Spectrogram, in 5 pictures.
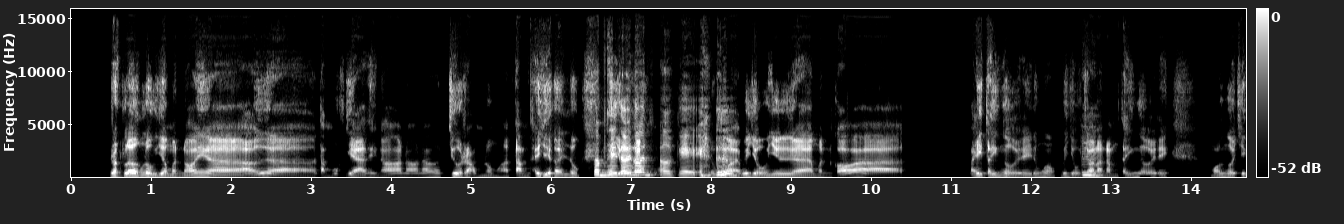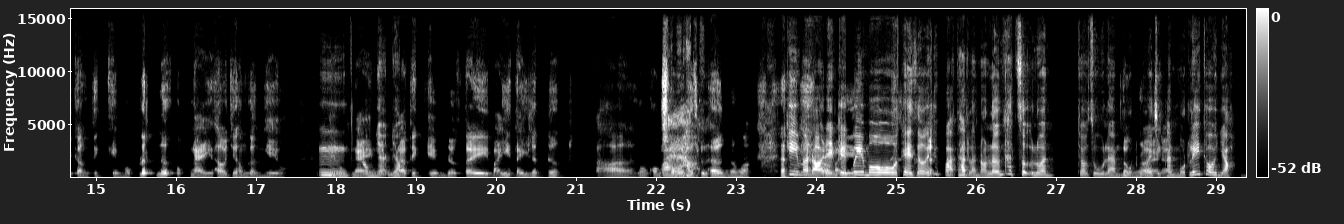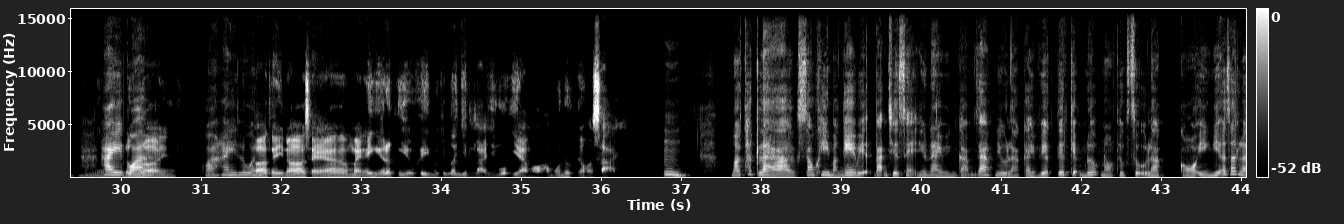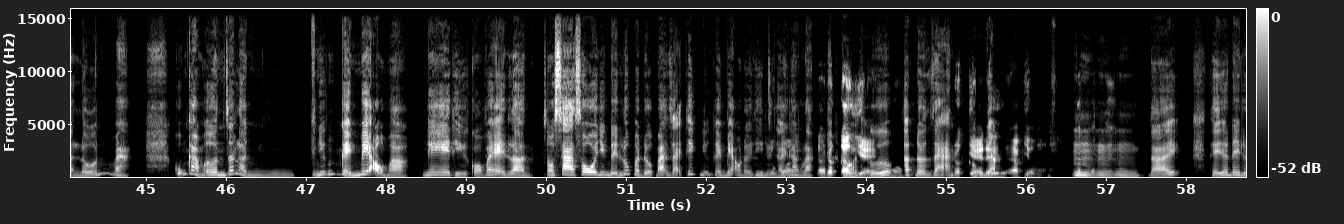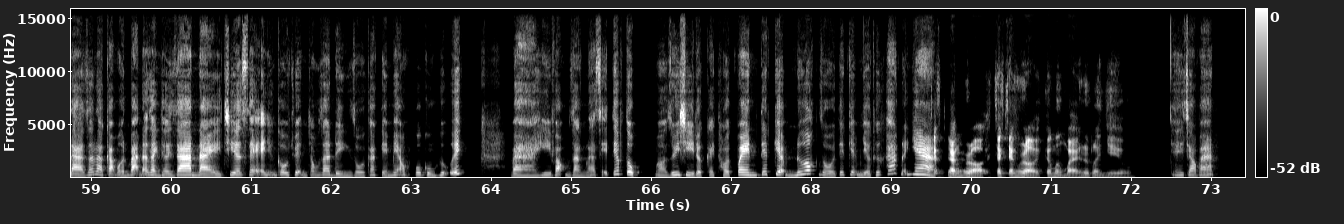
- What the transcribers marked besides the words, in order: laughing while speaking: "thế giới luôn"; other background noise; chuckle; laughing while speaking: "ừ"; tapping; laugh; chuckle
- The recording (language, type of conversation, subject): Vietnamese, podcast, Bạn có những mẹo nào để tiết kiệm nước trong sinh hoạt hằng ngày?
